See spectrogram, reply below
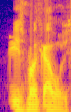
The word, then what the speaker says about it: James McAvoy: ¿Es James McAvoy? ¿Lo he pronunciado bien? Sí, James McAvoy, sí.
